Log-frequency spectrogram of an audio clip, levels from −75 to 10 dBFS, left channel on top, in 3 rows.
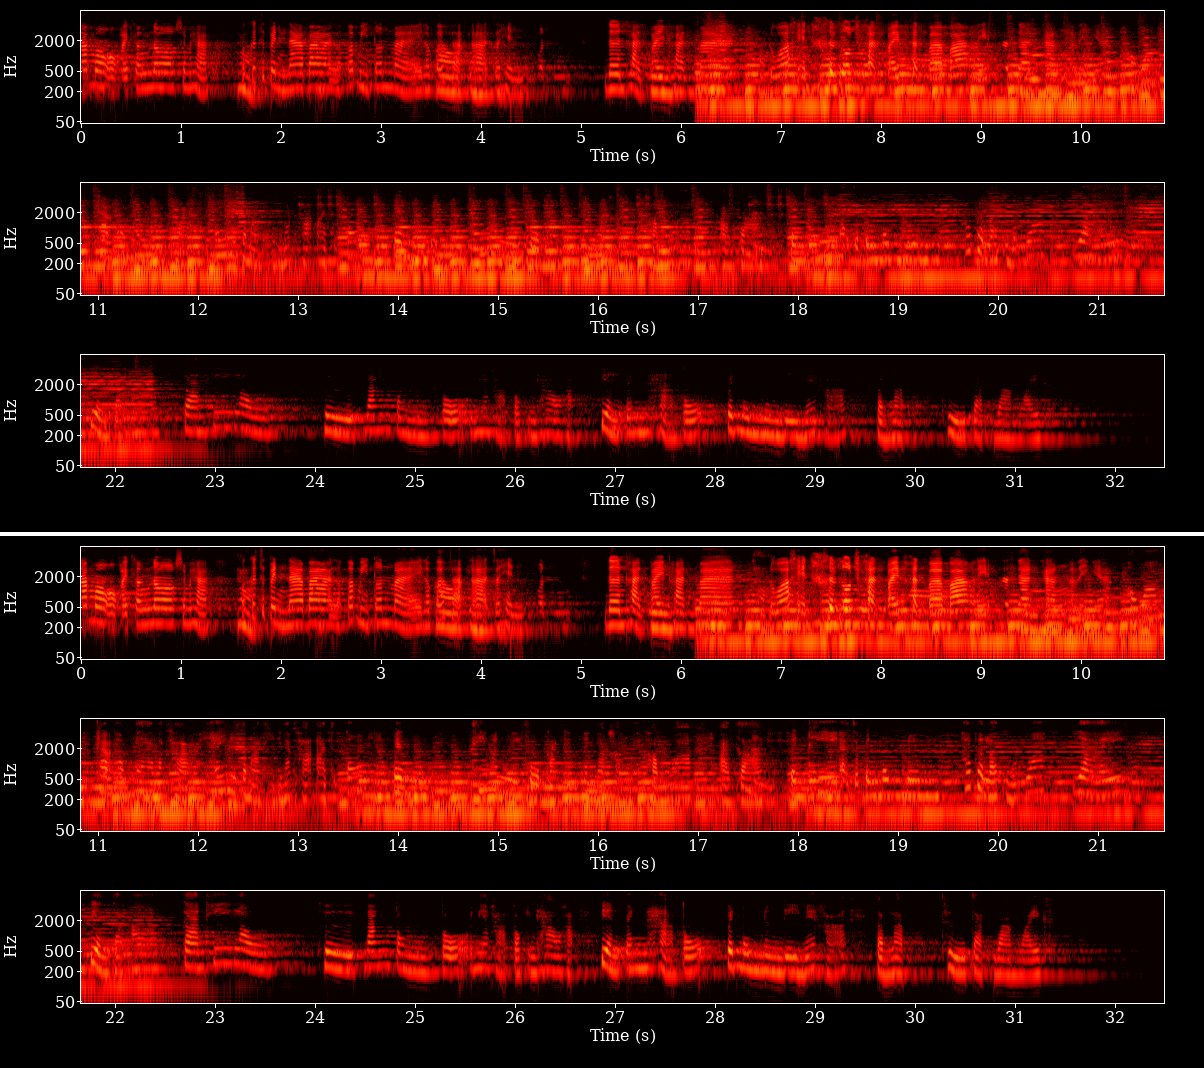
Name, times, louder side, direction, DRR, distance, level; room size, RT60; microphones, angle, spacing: voice 1, 0.0-1.4 1.9-4.9 5.2-6.5 6.9-10.3 11.0-11.1 17.5-17.8, right 4 dB, 25° right, 11 dB, 0.9 m, -33 dB
voice 2, 3.5-4.3 5.7-5.9 6.7-7.0 8.2-8.9 9.4-9.8 10.4-14.3 14.7-17.7 17.9-20.5 20.7-21.3 21.8-23.6 24.1-29.9 30.3-31.4, right 3 dB, 65° right, 10 dB, 1.2 m, -38 dB
sound 1, 6.1-22.4, left 1 dB, 30° left, 1.4 m, -35 dB
29.5 x 14.0 x 9.5 m, 2.1 s
head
